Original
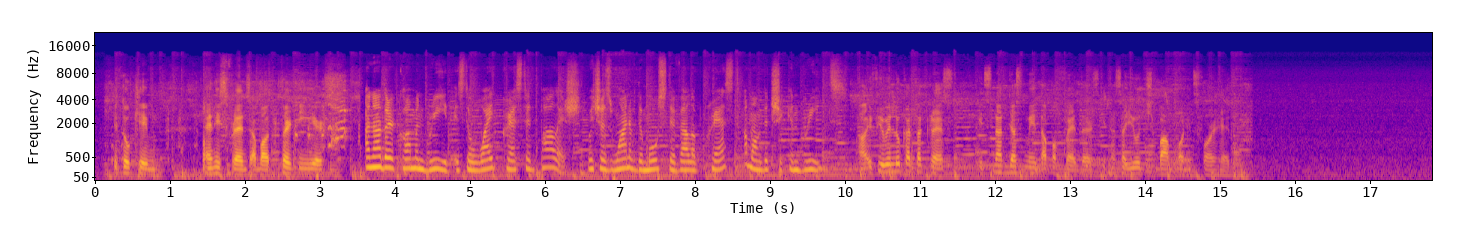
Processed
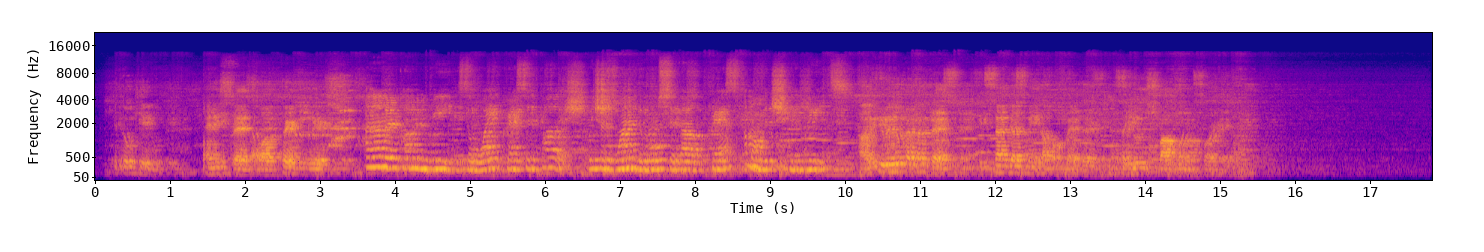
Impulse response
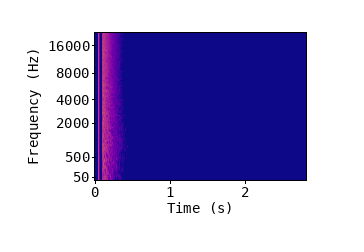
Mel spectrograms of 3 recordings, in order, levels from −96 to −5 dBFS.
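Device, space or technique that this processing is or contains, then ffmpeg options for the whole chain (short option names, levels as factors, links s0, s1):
far laptop microphone: -filter_complex "[1:a]atrim=start_sample=2205[s0];[0:a][s0]afir=irnorm=-1:irlink=0,highpass=f=110:w=0.5412,highpass=f=110:w=1.3066,dynaudnorm=f=120:g=31:m=3.76,asettb=1/sr,asplit=3[s1][s2][s3];[s1]atrim=end=12.404[s4];[s2]atrim=start=12.4:end=13.18,asetpts=PTS-STARTPTS,afade=t=in:d=0.004:c=qsin,afade=t=out:st=0.776:d=0.004:c=qsin,equalizer=f=1900:w=2.2:g=-5[s5];[s3]atrim=start=13.176[s6];[s4][s5]acrossfade=d=0.004:c1=hsin:c2=qsin[s7];[s7][s6]acrossfade=d=0.004:c1=qsin:c2=hsin,aecho=1:1:360:0.211,volume=0.422"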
